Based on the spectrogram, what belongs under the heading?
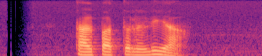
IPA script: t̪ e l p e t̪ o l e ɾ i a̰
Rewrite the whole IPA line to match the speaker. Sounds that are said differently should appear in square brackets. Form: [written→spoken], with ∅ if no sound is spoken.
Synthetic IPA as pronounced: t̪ [e→a] l p [e→a] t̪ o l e [ɾ→l] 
